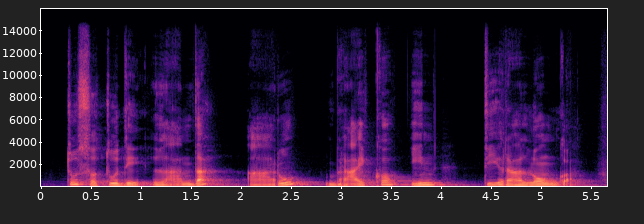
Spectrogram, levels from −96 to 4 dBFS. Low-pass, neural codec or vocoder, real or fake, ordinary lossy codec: 14.4 kHz; codec, 44.1 kHz, 7.8 kbps, Pupu-Codec; fake; none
